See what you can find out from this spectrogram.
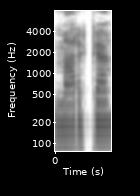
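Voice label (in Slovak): "marka", Slovak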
